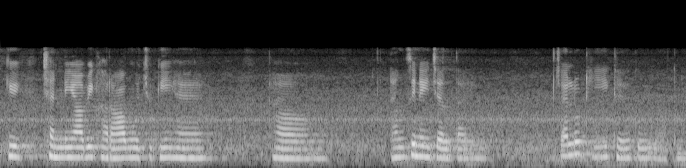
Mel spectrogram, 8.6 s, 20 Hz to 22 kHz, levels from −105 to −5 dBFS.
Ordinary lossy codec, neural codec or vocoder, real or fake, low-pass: none; none; real; none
